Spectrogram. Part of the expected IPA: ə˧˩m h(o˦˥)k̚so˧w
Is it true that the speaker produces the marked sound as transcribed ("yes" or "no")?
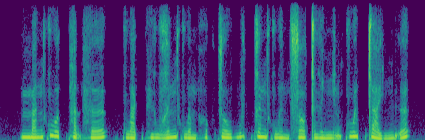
yes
